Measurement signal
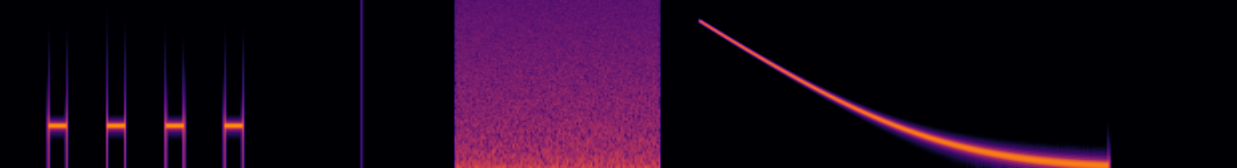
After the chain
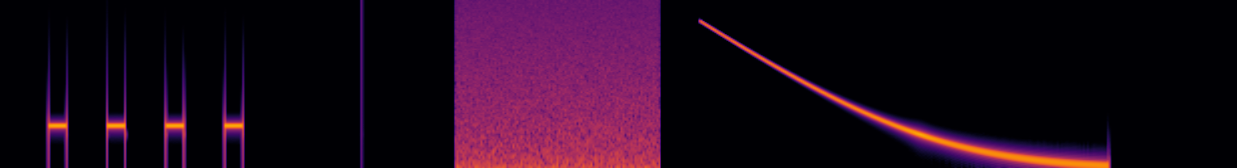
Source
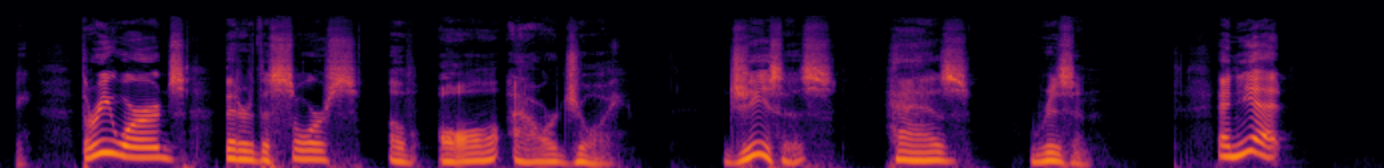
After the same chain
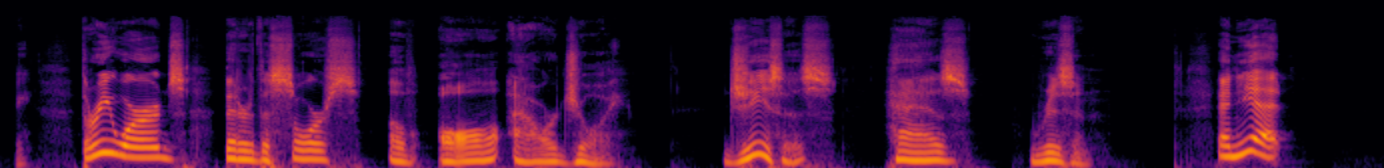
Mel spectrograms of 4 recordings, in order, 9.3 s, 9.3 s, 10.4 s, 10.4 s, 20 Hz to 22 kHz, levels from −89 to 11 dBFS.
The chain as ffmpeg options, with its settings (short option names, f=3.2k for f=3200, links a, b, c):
-af "adynamicequalizer=threshold=0.0112:dfrequency=750:dqfactor=3:tfrequency=750:tqfactor=3:attack=5:release=100:ratio=0.375:range=3:mode=boostabove:tftype=bell,volume=3.5dB"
